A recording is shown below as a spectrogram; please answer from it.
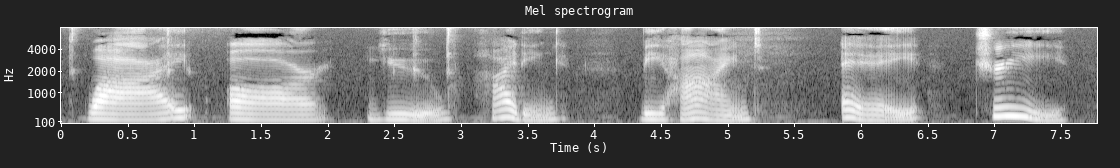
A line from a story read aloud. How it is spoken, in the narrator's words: she spoke very slowly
